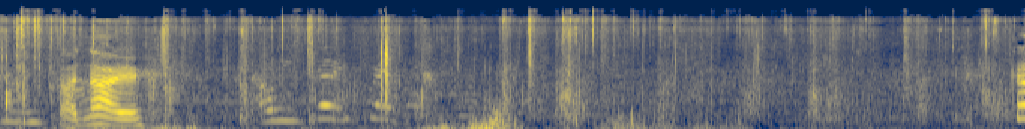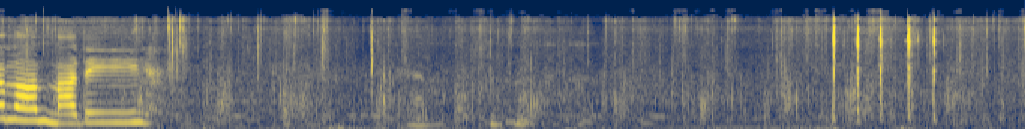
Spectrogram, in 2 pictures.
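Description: Hooves crunch on gravel.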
